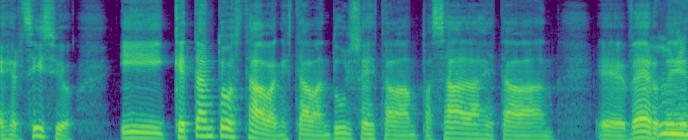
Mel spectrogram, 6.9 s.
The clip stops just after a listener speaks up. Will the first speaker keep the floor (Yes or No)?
No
